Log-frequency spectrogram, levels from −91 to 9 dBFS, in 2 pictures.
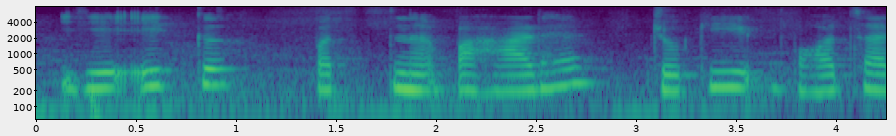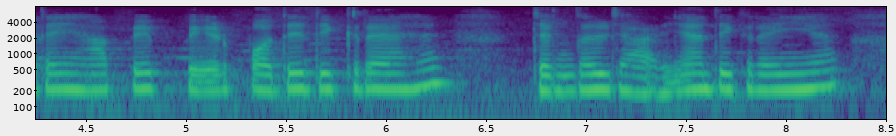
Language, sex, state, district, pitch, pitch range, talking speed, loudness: Hindi, female, Bihar, Sitamarhi, 215 Hz, 205-225 Hz, 140 wpm, -29 LUFS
